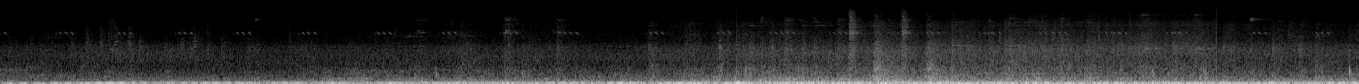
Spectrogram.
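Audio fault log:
7.36–12.16 s: doubled audio track; an equally loud, dry copy trails about half a second behind, likely from a slower second capture path.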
